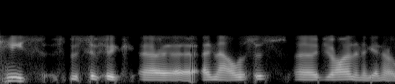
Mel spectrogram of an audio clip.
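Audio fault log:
Throughout: Codec 2 vocoder. The speech is rebuilt from sine waves driven only by pitch, voicing, energy and a coarse envelope, so it sounds heavily robotic and buzzy, consistent with about 1.3 kbit/s. A spectrogram shows rigid harmonics and smeared detail. The waveform's original shape is lost.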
